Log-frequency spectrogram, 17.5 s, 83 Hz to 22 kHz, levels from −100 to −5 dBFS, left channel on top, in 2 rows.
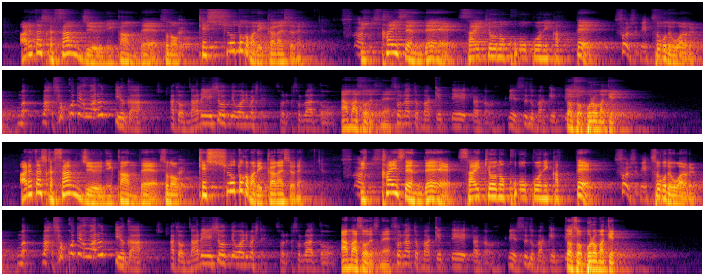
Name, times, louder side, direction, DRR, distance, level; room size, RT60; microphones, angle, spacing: voice 1, 0.2-3.8 4.7-7.4 8.2-8.7 13.0-13.6 15.8-16.4, right 6 dB, 90° right, 15 dB, 0.5 m, -23 dB
voice 2, 4.3-4.8 7.7-8.2 9.0-10.6 10.9-12.9 13.7-16.0, right 3 dB, 20° right, 13 dB, 0.3 m, -35 dB
8.1 x 6.2 x 5.2 m, 1.1 s
head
